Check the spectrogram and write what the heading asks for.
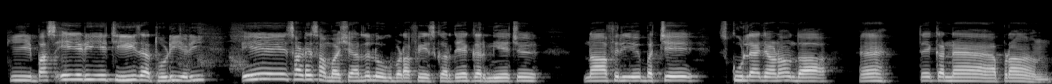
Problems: background sounds at intervals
